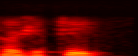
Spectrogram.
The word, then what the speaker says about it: Sogeti: I work at Sogeti, which we pronounce as Sogeti, in the Netherlands.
